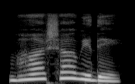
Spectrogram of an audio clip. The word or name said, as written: ಭಾಷಾವಿದೆ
